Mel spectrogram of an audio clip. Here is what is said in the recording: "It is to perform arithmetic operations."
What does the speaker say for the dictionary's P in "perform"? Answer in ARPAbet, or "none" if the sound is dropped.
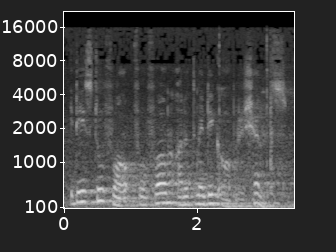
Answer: F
